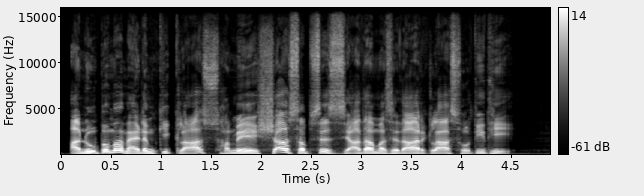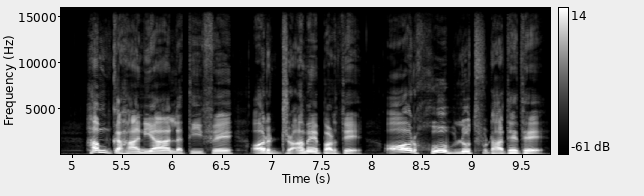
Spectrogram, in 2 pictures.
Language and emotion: Urdu, happy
